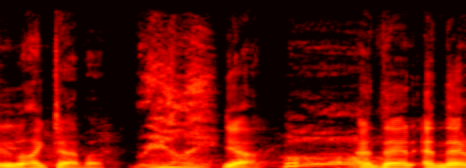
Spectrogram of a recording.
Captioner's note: gasps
